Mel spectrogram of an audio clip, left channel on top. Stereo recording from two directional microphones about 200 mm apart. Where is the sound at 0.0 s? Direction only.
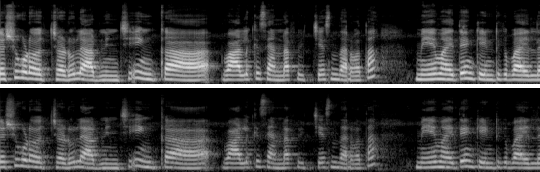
40° left (ahead or behind).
